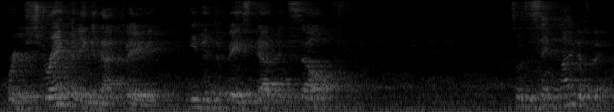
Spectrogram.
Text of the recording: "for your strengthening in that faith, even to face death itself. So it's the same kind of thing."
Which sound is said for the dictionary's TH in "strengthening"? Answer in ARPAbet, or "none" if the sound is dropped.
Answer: TH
